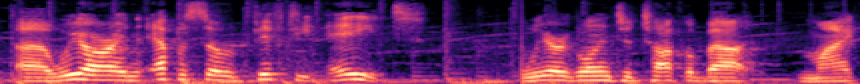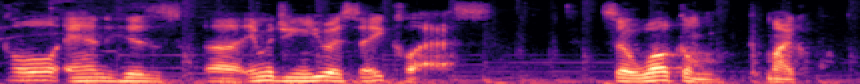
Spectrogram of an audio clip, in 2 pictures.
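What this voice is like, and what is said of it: Put-on radio announcer voice. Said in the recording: “putting on my radio voice”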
